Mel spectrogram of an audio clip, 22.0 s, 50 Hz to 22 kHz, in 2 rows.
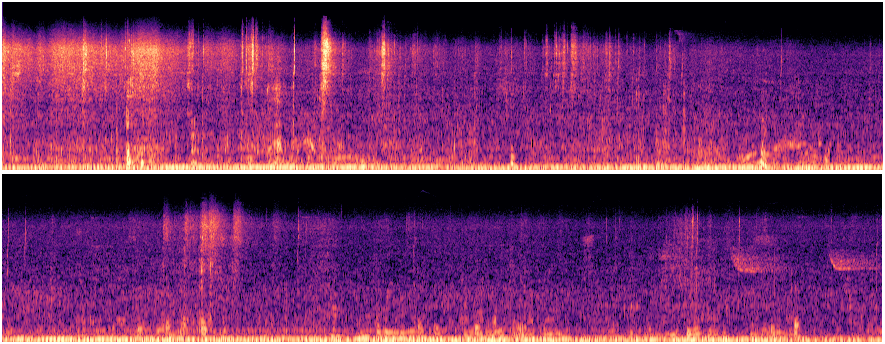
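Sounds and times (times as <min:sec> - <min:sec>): faint distant voices: 0:00.0 - 0:22.0
steady low hum: 0:00.0 - 0:22.0.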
